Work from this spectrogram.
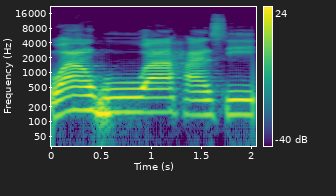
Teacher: Maqabi'i bertemu huruf hidup kemudian dihentikan disebut bacaan mad alif disukun. Cara bacanya si panjangkan 6 harokat, huruf terakhir sukunkan. Wa huwa hasirun, ketika dibaca berhenti.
